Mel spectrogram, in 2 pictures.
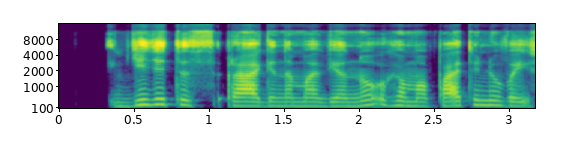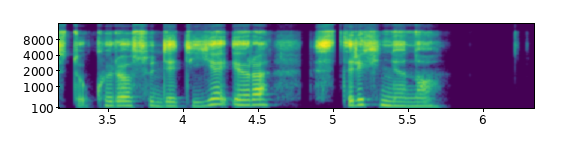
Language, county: Lithuanian, Vilnius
